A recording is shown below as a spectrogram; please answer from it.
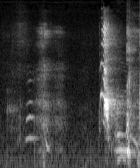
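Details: Person repeatedly sneezing in a long series, each followed by "God bless you"; the adult wonders whether the person is allergic to something.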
